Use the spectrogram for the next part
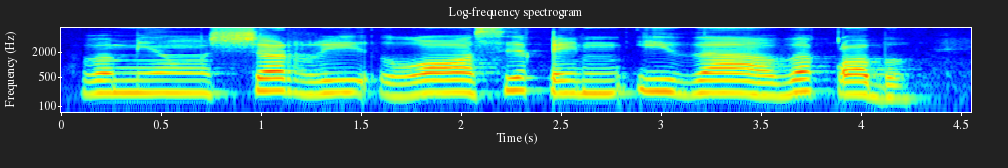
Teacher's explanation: वकब में बा पर स्टॉप होगा इसलिए बा साकिन होगा और कलकला करेंगे · یہاں وقب میں با پر سٹاپ ہوگا، اس لیے با ساکن ہوگا اور قلقلہ کریں گے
